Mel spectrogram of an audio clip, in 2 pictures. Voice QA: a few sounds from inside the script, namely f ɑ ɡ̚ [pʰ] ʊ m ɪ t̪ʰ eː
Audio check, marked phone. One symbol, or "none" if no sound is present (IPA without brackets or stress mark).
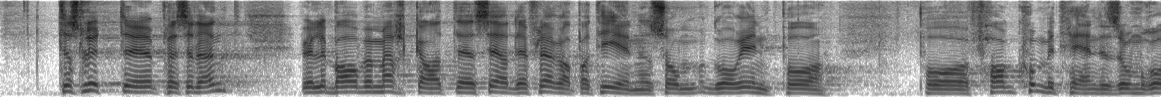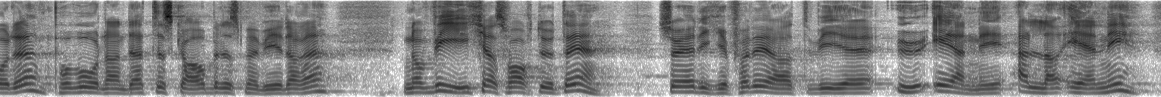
kʰ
